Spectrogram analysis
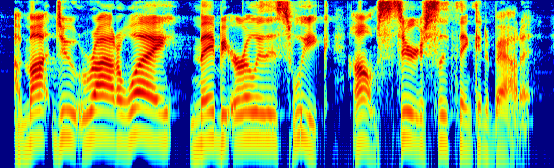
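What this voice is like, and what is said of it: Put-on Southern accent. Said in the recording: “I don't mean to give him a Southern accent.”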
